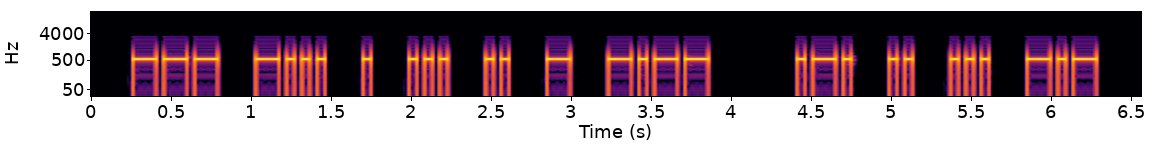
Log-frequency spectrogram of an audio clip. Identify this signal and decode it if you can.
Morse code, heard as a keyed tone, about 25 wpm, spaced as for 20 wpm, 550 Hz. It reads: OBESITY RISK
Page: news-headlines-in-morse-code-at-20-wpm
